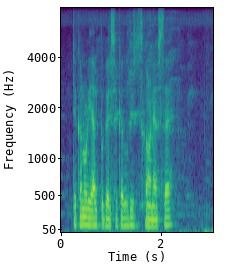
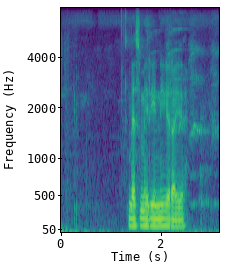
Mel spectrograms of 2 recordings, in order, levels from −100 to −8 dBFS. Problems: constant background noise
